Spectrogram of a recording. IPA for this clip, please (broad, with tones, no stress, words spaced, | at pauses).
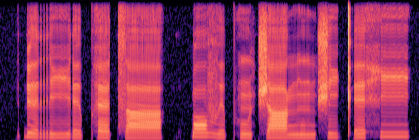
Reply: ɗɪ˦˨riː˨ɾɪ˨ pʰɛ˨t͡sa˨ | k͡pɔ˦ vɪ˨pʰũ˨ t͡ʃaː˨ ŋũ˨ŋʃi˦kʼe˦ hi˦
